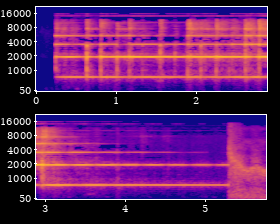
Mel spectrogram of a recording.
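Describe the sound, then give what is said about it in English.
A singing bowl rung once, giving a clear, sustained metallic tone with bright overtones. Light rapid taps or clicks run through the first few seconds, and the ring decays slowly before a brief burst of noise at the very end. “I'm going to ring my singing bowl and just give you the opportunity wherever you are.”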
